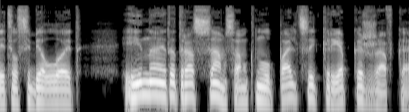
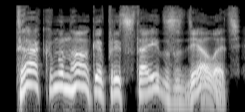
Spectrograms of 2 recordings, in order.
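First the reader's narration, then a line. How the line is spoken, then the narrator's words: Joyful exclamation. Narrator (Russian): радостно воскликнул Флэг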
